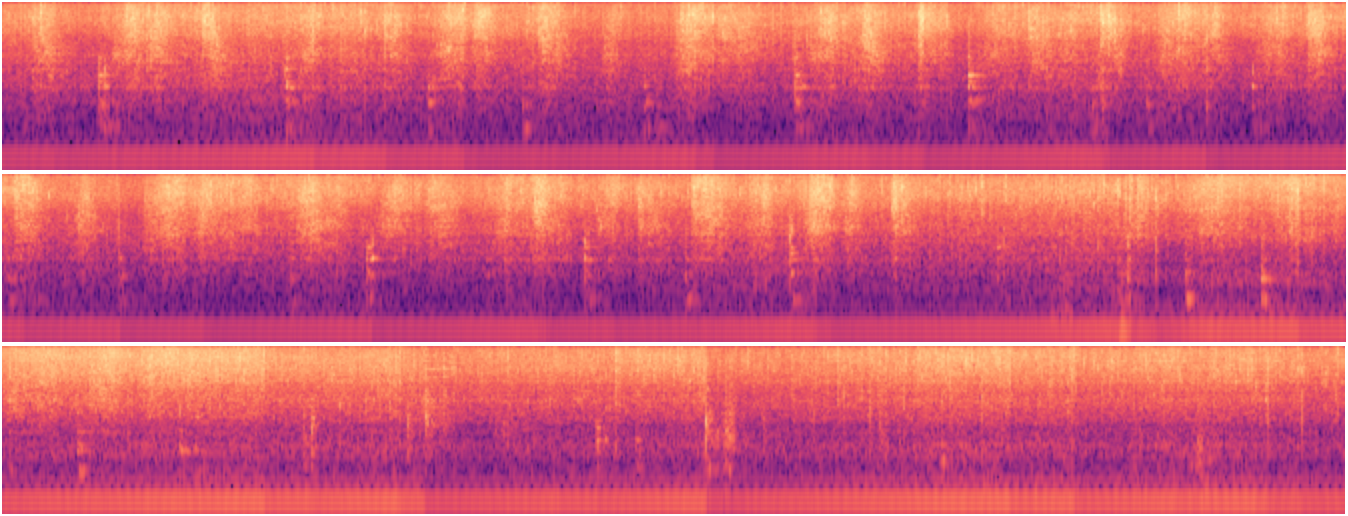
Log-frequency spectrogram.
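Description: Cubes of beef chuck sizzling as they fry in a large enamelled pan, stirred and scraped with a wooden spoon through roughly the first half, then mostly steady sizzling. A steady low hum runs underneath.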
